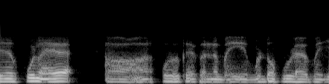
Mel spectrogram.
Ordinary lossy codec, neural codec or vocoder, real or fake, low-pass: none; codec, 16 kHz, 1 kbps, FunCodec, trained on LibriTTS, 50 frames a second; fake; 3.6 kHz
